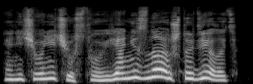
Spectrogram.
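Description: A woman's voice: animated, brisk, a little mellow, dry recording, clean studio sound. Woman voicing a sobbing, panicked young woman. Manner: sobbing, frantic, high and pleading. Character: panicked weeping young woman, a frightened friend.

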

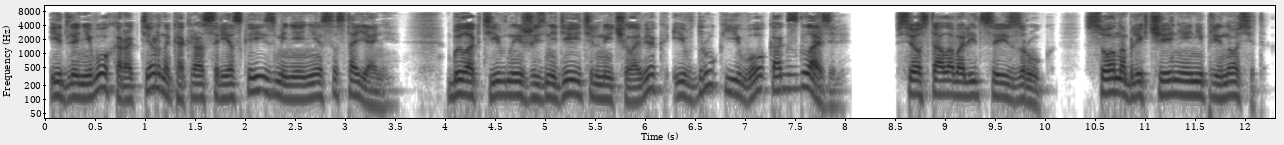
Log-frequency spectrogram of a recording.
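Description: A man's voice: mid-range voice, a little mellow, no room sound, muffled recording. A man, a doctor, giving a scripted medical talk with a dry, wry anecdote.

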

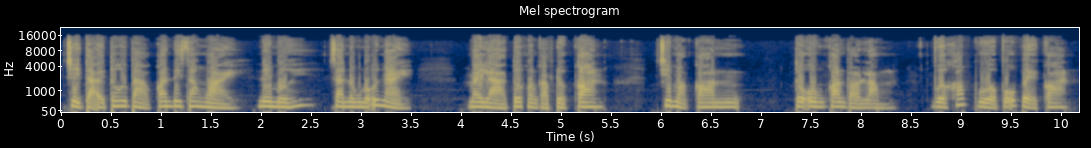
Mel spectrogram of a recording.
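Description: Woman reading a first person story, heartfelt, lowish mellow voice, dry close sound. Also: moderate pace, no echo.

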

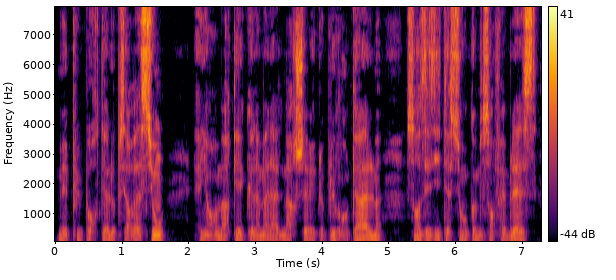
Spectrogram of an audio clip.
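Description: A man reads a classic novel aloud in a steady, measured way. His voice is low and mellow, with a husky grain. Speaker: audiobook narrator. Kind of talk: scripted narration.

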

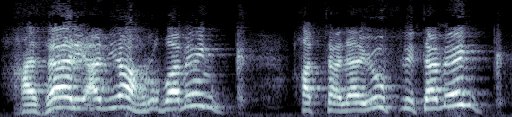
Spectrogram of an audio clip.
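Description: A man acting a fussy, panicky judge in a stage comedy, shrill and fretful. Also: animated, normal speed, bright, forceful tone, dull audio, heavily acted. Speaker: stage actor.

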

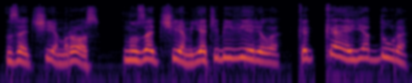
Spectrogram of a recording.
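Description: A man voicing a young woman paladin who shouts shrill, sobbing accusations in an audiobook. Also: a little slow, no room sound, clean studio sound. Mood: tearful.

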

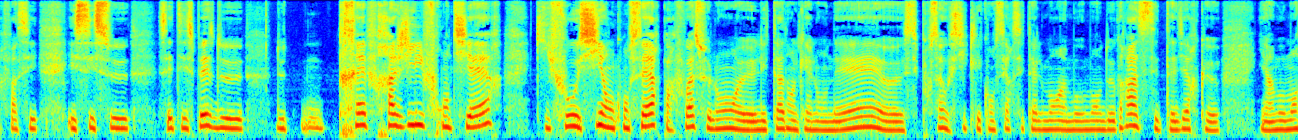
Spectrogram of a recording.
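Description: Thoughtful woman with a mellow voice. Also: on the low side, dry recording, clean studio sound. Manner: thoughtful, searching for words, many restarts. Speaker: classical musician guest. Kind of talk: radio interview.

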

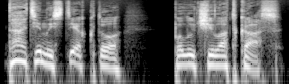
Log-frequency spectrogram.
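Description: A man's voice: mid-range voice, expressive, measured pace, no echo, studio quality. A man voicing a young noblewoman who speaks in a cool, dismissive way, in an audiobook reading. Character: sharp-tongued young noblewoman.

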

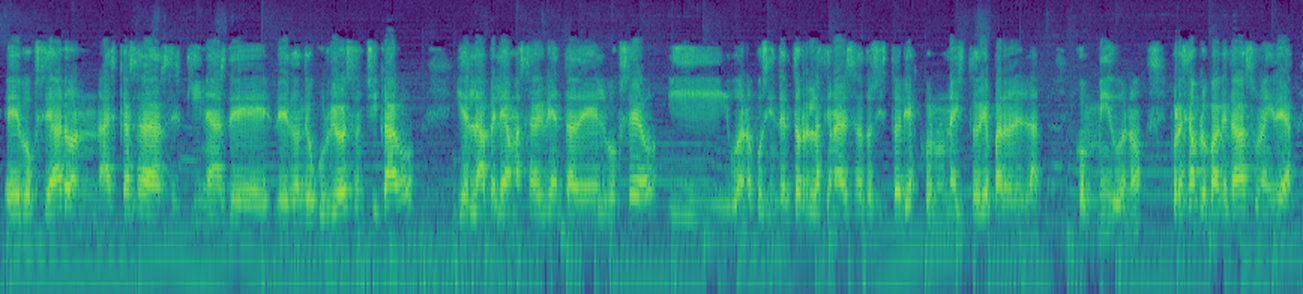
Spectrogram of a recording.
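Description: A man's voice: mid-range voice, little pitch movement, a little fast, bright, forceful tone, soft background music, low-quality recording. A man from Castilla-La Mancha, a singer being interviewed on radio, answering at length in a casual, rambling way with many restarts. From Castilla-La Mancha, Spain.

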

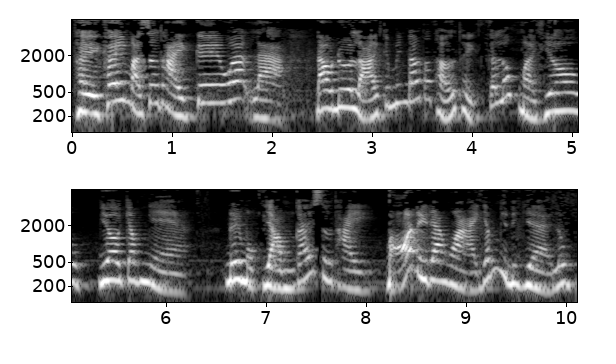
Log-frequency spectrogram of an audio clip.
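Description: A woman with a Southern Vietnamese accent telling a ghost story in a lively, dramatic way, speaking straight to her listeners. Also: a little high, normal speed.

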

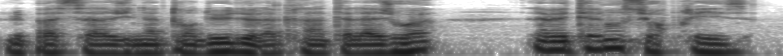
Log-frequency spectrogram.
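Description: A man narrating a classic novel as an audiobook reader, with a steady, measured storytelling delivery. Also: fairly low pitch, husky.

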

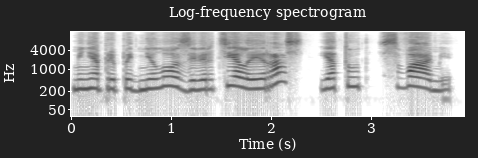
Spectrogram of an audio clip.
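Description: A woman voicing a frightened young pug sister, telling her story in a breathless, loud way. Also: fairly high pitch, moderate pace, no echo, clean studio sound, voice pushed up, lightly acted.

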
